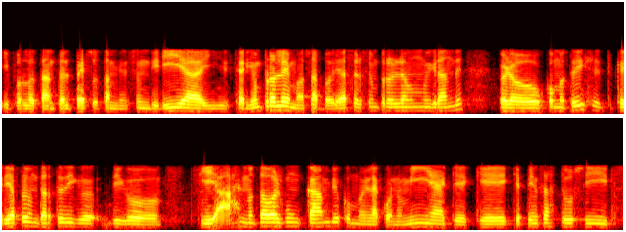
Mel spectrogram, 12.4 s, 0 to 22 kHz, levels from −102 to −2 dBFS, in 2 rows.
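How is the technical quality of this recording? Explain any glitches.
The speech has plainly audible codec damage from start to finish, caused by the iLBC codec. The band runs only from about 250 Hz to 3.6 kHz. Each frame's excitation is coded independently, which fits iLBC's 30 ms mode at 13.33 kbps, so the result sounds thin, slightly rough and synthetic.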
